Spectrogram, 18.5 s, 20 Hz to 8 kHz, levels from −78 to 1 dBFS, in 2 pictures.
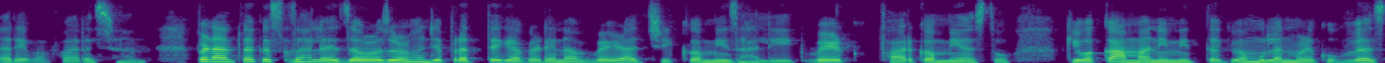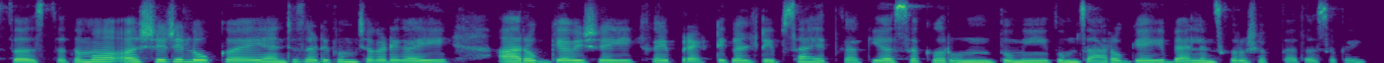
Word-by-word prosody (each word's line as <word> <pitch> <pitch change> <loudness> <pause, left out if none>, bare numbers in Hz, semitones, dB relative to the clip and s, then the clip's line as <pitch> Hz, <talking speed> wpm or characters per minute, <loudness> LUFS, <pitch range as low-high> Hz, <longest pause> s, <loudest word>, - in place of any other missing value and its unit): अरे 195 -1 -1
वाह! - - -11
फारच 190 -1 -4
छान 190 0 -9 0.4
पण 260 -1 +8
आता 245 0 +6
कसं 240 -1 0
झालं 245 -2 +2
आहे, 235 0 +4
जवळ-जवळ 225 0 +5
म्हणजे 225 -2 +2
प्रत्येकाकडे 220 -1 +2
ना, 220 +1 +1
वेळाची 200 - 0
कमी 205 -2 +1
झाली 195 -3 -5 0.2
वेळ 215 +1 +6 0.3
फार 205 -2 +2
कमी 190 -1 +2
असतो. 185 0 -3 0.4
किंवा 220 -2 +4
कामानिमित्त 210 -1 +3
किंवा 225 -1 +1
मुलांमुळे 215 +1 +2
खूप 235 -2 -6
व्यस्त 205 - 0
असतं. 110 - -2
तर 225 - -1
मग 245 +2 +1
असे 240 +2 +1
जे 250 0 0
लोक 225 0 0
आहे, 225 0 0
यांच्यासाठी 225 +2 -2
तुमच्याकडे 220 -1 -2
काही 215 +1 -1 0.5
आरोग्याविषयी 210 +1 0
काही 210 -1 -2
प्रॅक्टिकल 205 +1 -3
टिप्स 215 +1 -4
आहेत 205 -2 -2
का, 190 - -5
की 200 - -3
असं 205 +1 +4
करून 195 -1 -2
तुम्ही 195 -1 -1
तुमचं 195 0 -1
आरोग्यही 195 +2 -2
बॅलन्स 200 -1 -2
करू 200 -1 -4
शकतात 200 +1 -11
असं 190 +1 -6
काही? 200 +2 -11
210 Hz, 170 wpm, -22 LUFS, 200-225 Hz, 0.5 s, पण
